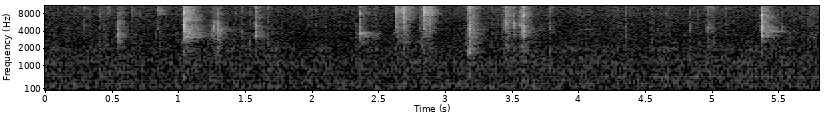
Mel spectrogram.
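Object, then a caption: Bar of soap. A small craft blade scores and scrapes the face of a solid cream bar of soap held in the hand, cutting it into small cubes. Eleven quiet, bright, crisp scratches are heard, each dying away almost at once, with faint hiss between them.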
